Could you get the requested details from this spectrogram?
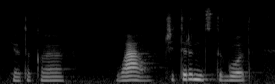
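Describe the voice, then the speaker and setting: With a medium pitch, a woman speaks at a very slow pace. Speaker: podcast co-host. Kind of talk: casual conversation.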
